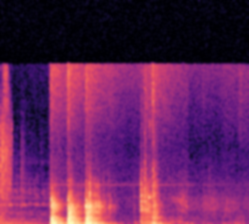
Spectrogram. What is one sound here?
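Pillows thump softly as they are tossed onto a bed.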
